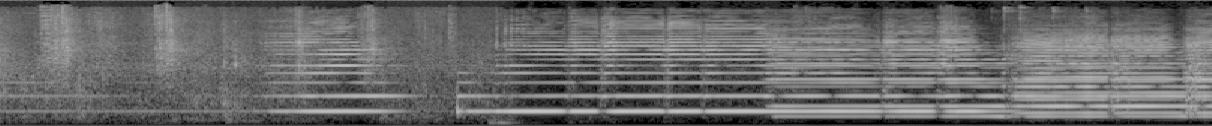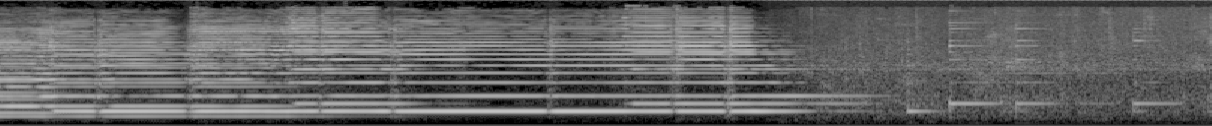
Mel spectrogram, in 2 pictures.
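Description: Violin being tuned: a long bowed A, then open strings bowed two at a time in fifths, D with A and then A with E, each held for a few seconds. Near the end come a few shorter, quieter notes on A and E.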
